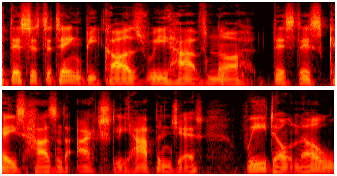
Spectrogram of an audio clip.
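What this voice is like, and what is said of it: Usual voice. Nothing is said of it.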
